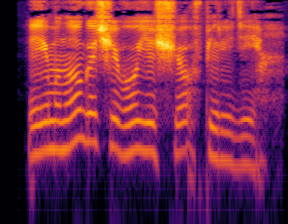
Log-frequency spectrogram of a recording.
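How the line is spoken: Grim chuckle. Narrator (Russian): мрачно усмехнулся Гектор

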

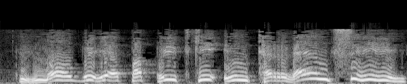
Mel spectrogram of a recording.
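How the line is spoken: Loudspeaker laughing and wailing. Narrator (Russian): хохотал и плакал, как шакал рупор

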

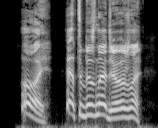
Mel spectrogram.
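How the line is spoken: Laughing. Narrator (Russian): рассмеялся Эссекс

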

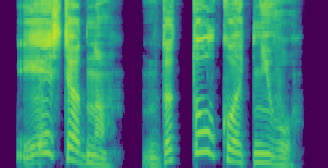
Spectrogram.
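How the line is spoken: Grumbling grimoire. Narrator (Russian): заворчал гримуар

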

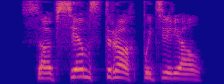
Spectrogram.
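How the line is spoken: Growl. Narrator (Russian): рыкнул

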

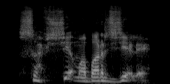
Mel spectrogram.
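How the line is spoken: Exclaiming. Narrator (Russian): воскликнул Ральф

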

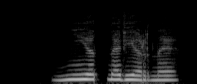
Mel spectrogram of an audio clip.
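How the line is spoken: Uncertain reply. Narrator (Russian): неуверенно ответила она

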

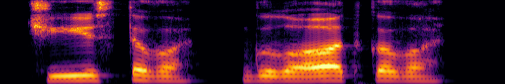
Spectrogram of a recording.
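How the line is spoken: Low booming voice. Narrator (Russian): прогудел за ней Тихон

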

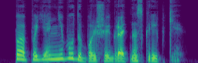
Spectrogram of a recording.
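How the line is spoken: Quiet. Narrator (Russian): она тихо сказала

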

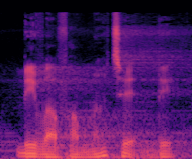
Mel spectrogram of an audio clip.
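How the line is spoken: Smiling. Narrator (Vietnamese): Hưng mỉm cười

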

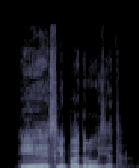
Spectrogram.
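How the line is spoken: Gloomy correction. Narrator (Russian): мрачно поправил О'Нил

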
